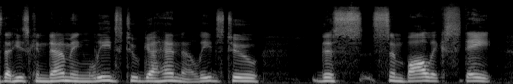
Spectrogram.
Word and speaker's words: Gehenna: almost always actually using the word geah gehenna I believe is pronounced.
